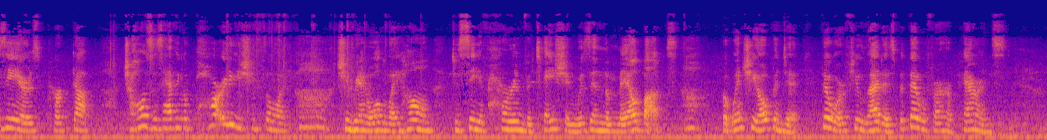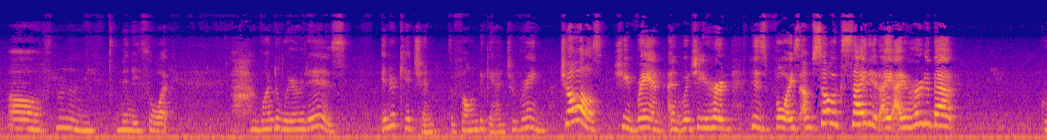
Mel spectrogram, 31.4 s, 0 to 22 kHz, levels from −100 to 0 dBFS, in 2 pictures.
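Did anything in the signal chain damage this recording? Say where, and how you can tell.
No, nothing along the chain seems to have touched this one; I couldn't find any point in the recording where something had gone wrong.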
